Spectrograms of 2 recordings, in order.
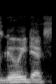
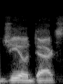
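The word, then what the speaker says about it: geoduck: in the the country people think the gooey Ducks that's so cute and they call it geod Ducks they can't pronounce it to explain to some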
